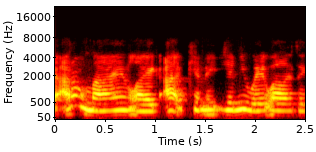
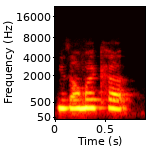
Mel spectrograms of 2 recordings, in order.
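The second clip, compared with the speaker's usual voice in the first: ordinary delivery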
